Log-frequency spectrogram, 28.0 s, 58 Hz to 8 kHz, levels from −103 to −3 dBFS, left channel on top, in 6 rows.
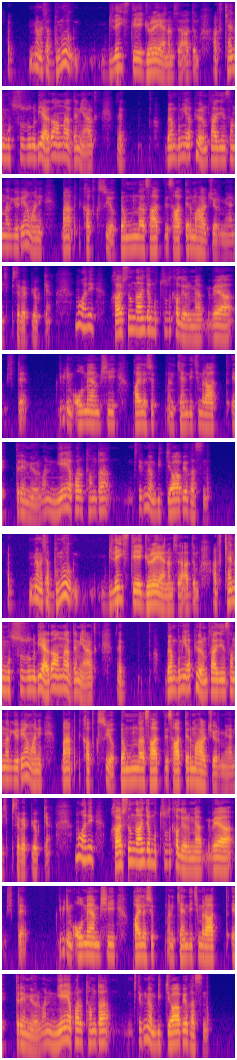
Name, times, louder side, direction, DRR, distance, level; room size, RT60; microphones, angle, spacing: voice 1, 0.5-1.5 2.0-7.1 7.9-19.1 19.8-22.9 23.2-23.3 23.6-25.4 25.8-27.4, right 6 dB, 80° right, 0.5 m, -30 dB
4.4 x 2.3 x 2.6 m
head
